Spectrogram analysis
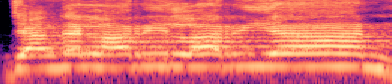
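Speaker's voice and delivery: put-on high loud shout at a running child; parent shouting. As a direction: yell it across the yard. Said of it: "Lamun kurang disebutkan".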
